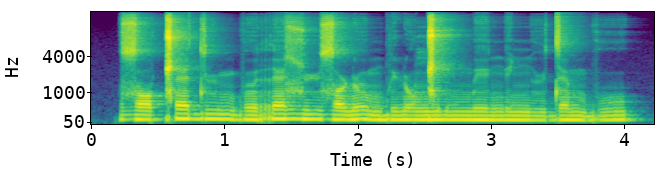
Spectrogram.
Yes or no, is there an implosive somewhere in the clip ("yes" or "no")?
no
